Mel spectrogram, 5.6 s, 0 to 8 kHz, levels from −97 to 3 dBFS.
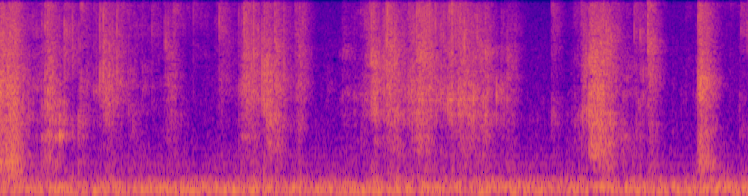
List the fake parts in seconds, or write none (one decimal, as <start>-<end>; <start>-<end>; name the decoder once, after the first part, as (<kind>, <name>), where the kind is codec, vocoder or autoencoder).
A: none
